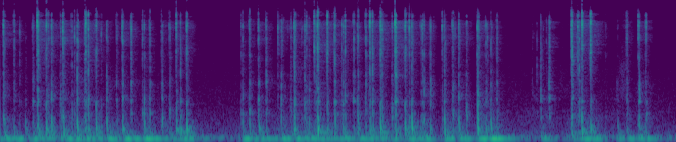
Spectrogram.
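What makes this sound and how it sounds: Fingertips of both hands type rapidly on a compact white keyboard with plastic keys on an aluminium base, resting on a fuzzy mat. Quick, bright, clicky keystrokes come in dense bursts, with short pauses around two seconds and again near five and a half seconds, over a steady low hum. The overall level is quiet.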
